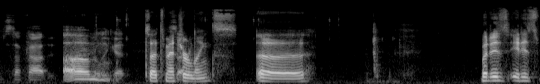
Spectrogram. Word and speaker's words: Metrolinx: out really good that's metrolinx uh but it is it is pronounced like the animal mutual links uh it's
